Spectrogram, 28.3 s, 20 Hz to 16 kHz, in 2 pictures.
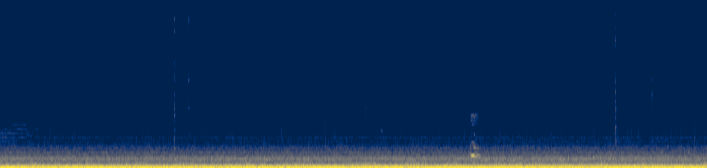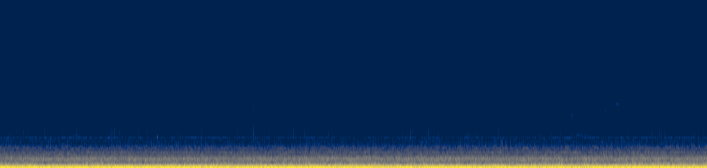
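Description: Steady low rumble of engine and airflow noise heard inside the cabin of a Boeing 737 MAX 8 in flight, from its CFM LEAP-1B engines, with a faint steady hum running through it.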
